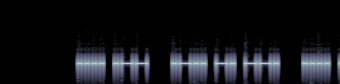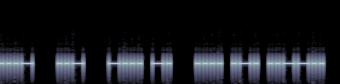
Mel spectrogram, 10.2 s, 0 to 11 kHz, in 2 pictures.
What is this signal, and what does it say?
Morse code, heard as a keyed tone, about 22 wpm, 700 Hz. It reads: HW LNG HV U BN HR?
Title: Sentences from Top 200 Words and Abbreviations 22wpm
